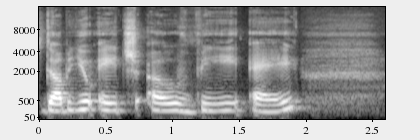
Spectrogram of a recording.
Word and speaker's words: Whova: It's WHOVA. Whova is how it's pronounced.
